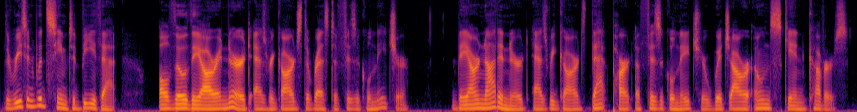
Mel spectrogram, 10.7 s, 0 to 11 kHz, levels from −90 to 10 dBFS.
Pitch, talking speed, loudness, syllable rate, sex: 110 Hz, 190 wpm, -21 LUFS, 5.4 syllables/s, male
